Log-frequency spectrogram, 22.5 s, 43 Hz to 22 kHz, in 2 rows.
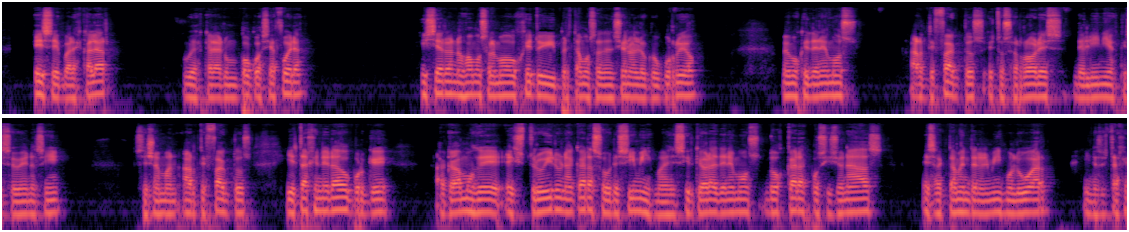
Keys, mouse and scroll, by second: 6.1 Tab, 6.6 middle click, 8.0-8.7 scroll up 4, 8.7 middle click, 10.5 middle click, 22.3 middle click.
